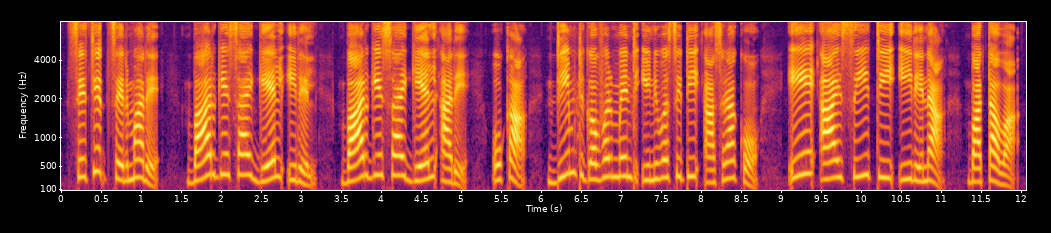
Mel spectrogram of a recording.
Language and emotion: Santali, neutral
